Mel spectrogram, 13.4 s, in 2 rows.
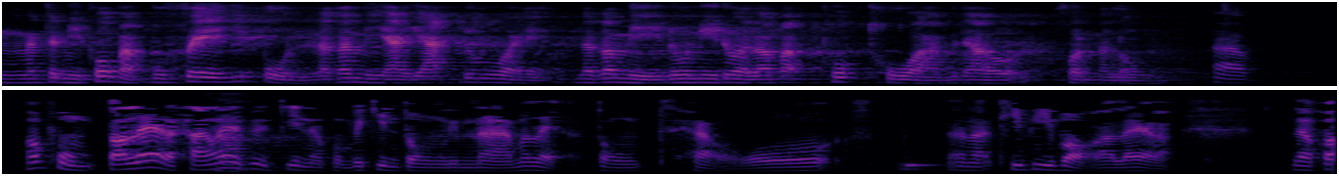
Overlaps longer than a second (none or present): none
